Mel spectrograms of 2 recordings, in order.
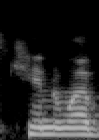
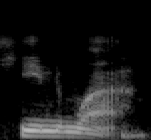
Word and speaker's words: Kinwa: Her name is Kinwa Blue Sky, and that is Kinwa, not quinoa.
